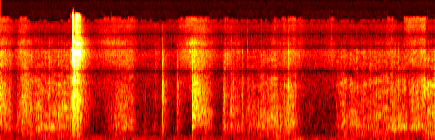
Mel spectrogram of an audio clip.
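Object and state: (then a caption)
Hematite sizzle magnets clicking together. A matched pair of small, solid dark grey oval hematite sizzle magnets from one toy is held in the fingertips over a wooden desk, pressed together, pulled apart and knocked against each other. Sharp, bright clicks stand out against a soft, continuous sizzling and scraping hiss.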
